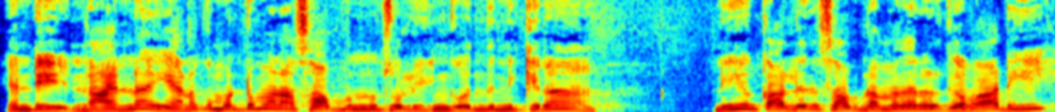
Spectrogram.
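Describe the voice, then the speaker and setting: Cartoon role: voice actor doing a warm, brisk village husband with a Tamil Nadu accent who pleads gently with his wife. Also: medium pitch, fairly even intonation, natural voice. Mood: coaxing. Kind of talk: cartoon voice acting.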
